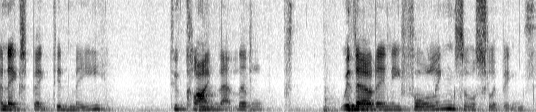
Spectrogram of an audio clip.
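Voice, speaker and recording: A woman talks at a medium pitch and a very slow pace. Audible room echo surrounds her voice. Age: 80s+. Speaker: resident speaking at public comment. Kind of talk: public comment at city council meeting.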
